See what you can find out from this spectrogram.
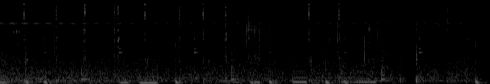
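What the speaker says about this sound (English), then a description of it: "So that's the normal clicking sound." Quiet, crisp clicks of a Pwnage Trinity computer mouse button, repeated at an uneven pace close to the microphone over faint room noise.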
